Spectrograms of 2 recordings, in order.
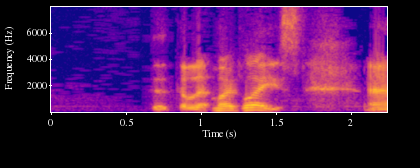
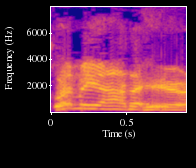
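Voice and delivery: mock scream; 8 semitones higher than usual. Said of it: "And I'm screaming".

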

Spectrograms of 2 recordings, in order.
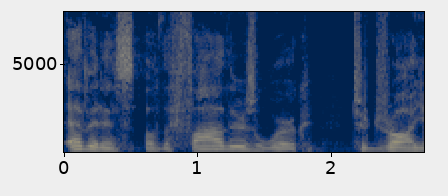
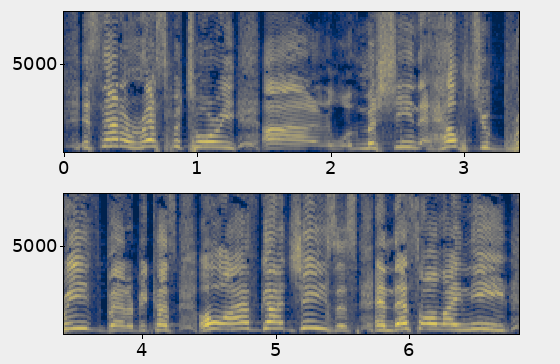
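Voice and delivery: much louder and higher, shouting; full-force preaching; 10 semitones higher, 17 dB louder than usual. Real, not acted. Pastor preaching to the church at full force, shouting. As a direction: preach it to the rafters.

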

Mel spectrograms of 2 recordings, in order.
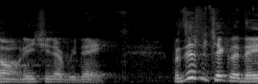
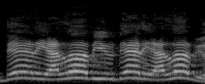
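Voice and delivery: imitating a child, high-pitched; lilting high voice of a little girl; little daughter; 10 semitones higher, 3 dB louder than usual. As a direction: call to Daddy as a small child would. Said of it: "This is a video of his daughter".

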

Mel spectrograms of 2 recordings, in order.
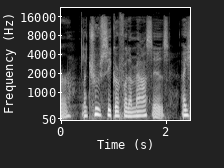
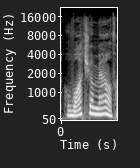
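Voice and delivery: plain reading voice

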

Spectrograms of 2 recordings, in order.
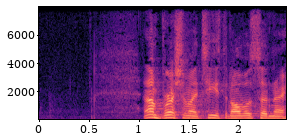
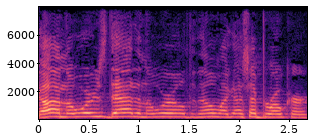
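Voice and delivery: high-pitched tearful self-blame, retold; imitated weepy panic, pitched high; mock crying; 7 semitones higher than usual. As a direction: wail it like a distraught dad, hammed up. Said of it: "I'm crying 'cause I'm like".

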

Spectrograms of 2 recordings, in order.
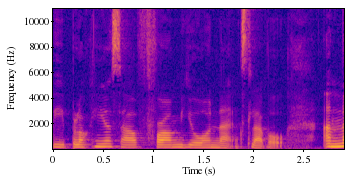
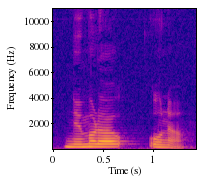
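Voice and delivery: numero uno said in Spanish; playful switch to Spanish. Real, not acted. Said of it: "speaking Spanish".

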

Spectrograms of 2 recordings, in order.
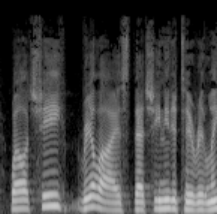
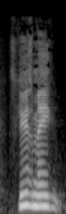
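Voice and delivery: calling out; 6 semitones higher, 3 dB louder than usual. Retold or imitated. Calling to the couple across the parking lot.

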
